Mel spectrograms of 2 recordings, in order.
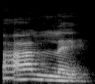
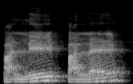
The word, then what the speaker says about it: Palais: Em Paris, por exemplo, o pessoal fala E, aberto. Palais. Palais, depende da região.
